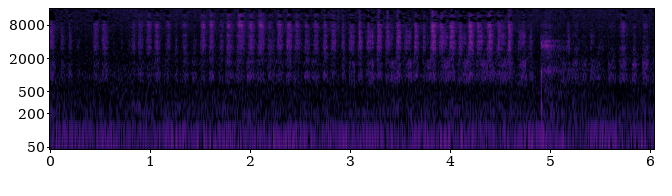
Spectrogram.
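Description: Faint, rapid scratchy strokes of a drawing tool sketching on a spiral sketchbook page, close-miked, going on throughout.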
